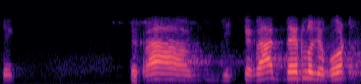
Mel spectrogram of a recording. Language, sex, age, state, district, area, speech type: Maithili, male, 45-60, Bihar, Purnia, rural, conversation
